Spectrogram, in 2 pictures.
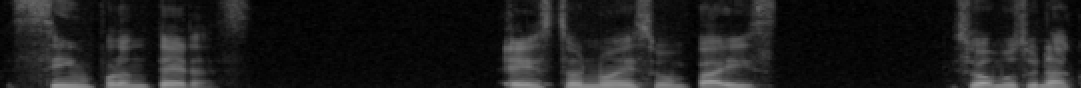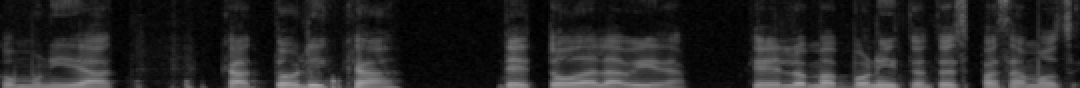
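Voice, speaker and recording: A man's voice: mid-range voice, clear, resonant tone, no echo. A man preaching a sermon as a priest, quoting scripture with rising emphasis.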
